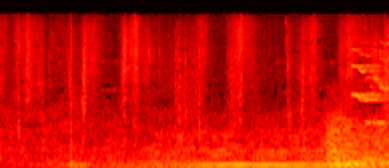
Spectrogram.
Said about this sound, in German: Habt ihr das gehört? Ich glaube, das war ein rostiger Baukran, der im Wind quietscht.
